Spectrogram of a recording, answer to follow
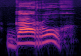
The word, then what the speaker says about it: горох: First O will be reduced to A. And we will pronounce it as A because it's not stressed. Горох. The second O is stressed.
